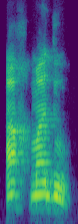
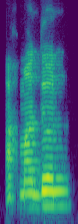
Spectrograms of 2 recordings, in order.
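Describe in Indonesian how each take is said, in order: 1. Kata ini berakhir dengan vokal, tanpa n. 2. Kata ini berakhir dengan bunyi n tambahan. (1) "tetap tidak boleh bertanwin" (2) "nggak boleh kita membaca"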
